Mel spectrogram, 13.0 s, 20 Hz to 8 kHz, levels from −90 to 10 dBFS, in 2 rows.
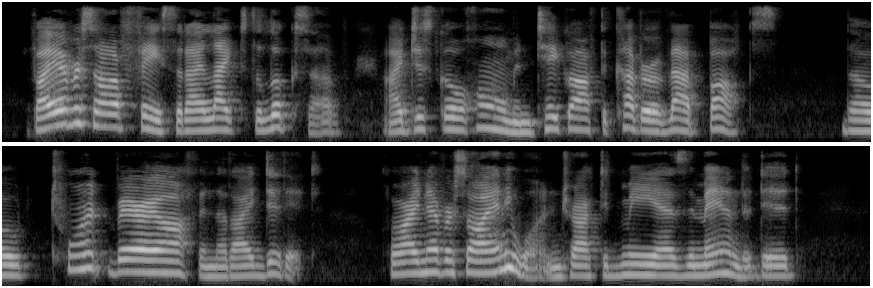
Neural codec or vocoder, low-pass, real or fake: codec, 16 kHz, 2 kbps, X-Codec, WavLM features, trained on Multilingual LibriSpeech; 7.2 kHz; fake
